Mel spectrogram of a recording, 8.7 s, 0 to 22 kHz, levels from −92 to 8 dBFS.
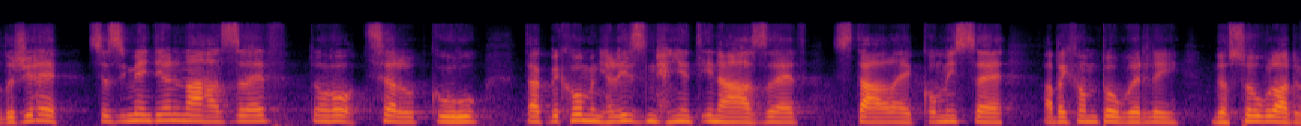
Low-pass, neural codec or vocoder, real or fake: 9.9 kHz; codec, 16 kHz in and 24 kHz out, 0.6 kbps, FocalCodec, streaming, 2048 codes; fake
